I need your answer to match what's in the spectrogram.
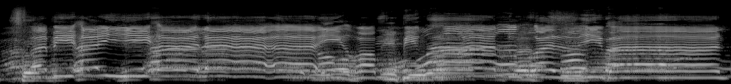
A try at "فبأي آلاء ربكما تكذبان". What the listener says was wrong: تكذبان زا نہیں پڑھنا.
